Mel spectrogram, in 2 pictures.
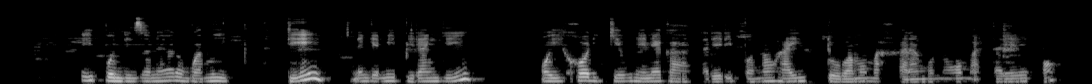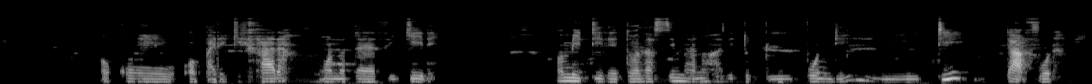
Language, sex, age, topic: Oshiwambo, female, 36-49, finance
